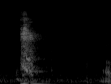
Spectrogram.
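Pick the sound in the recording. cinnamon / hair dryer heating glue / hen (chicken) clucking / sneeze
sneeze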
